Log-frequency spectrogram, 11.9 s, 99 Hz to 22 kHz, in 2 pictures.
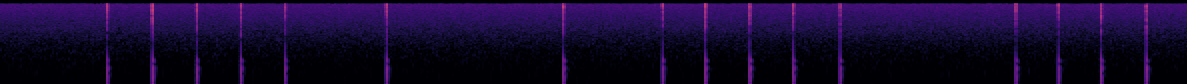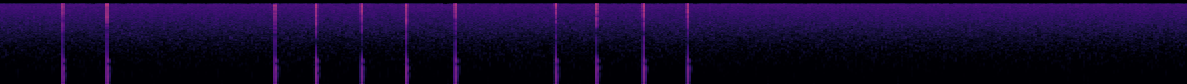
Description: Tap code, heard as knocks on wood, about 4 knocks a second. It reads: VERY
